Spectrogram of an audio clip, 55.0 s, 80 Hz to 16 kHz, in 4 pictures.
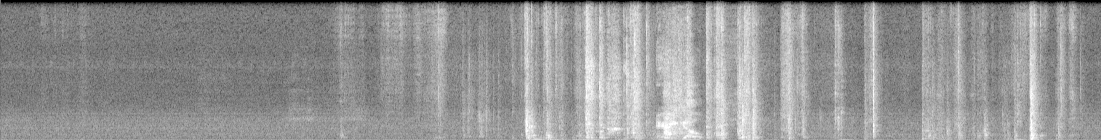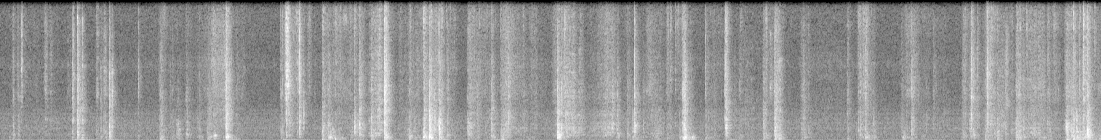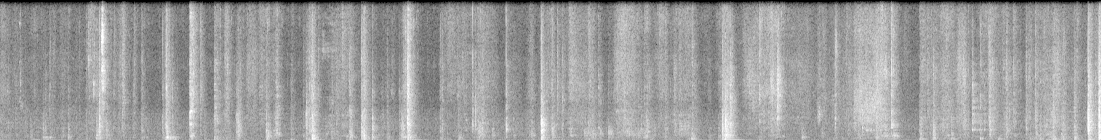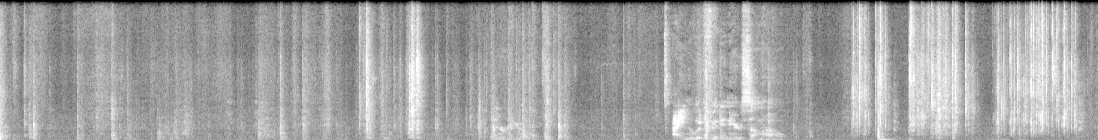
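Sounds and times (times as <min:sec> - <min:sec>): items handled on a table: 0:51.2 - 0:55.0.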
